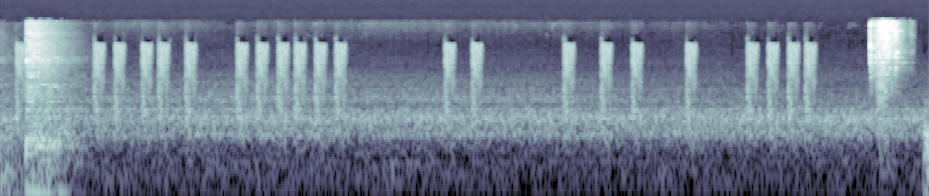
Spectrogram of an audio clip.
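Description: Short menu clicks tick in quick bursts.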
